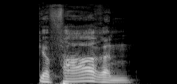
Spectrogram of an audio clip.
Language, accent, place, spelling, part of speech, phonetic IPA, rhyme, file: German, Germany, Berlin, Gefahren, noun, [ɡəˈfaːʁən], -aːʁən, De-Gefahren.ogg
- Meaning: plural of Gefahr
